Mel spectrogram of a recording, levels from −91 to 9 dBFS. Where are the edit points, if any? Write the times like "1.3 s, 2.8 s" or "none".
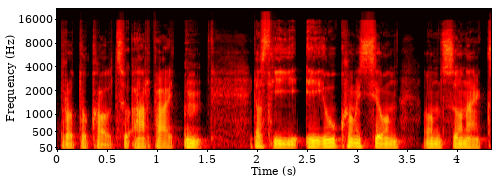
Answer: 2.1 s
